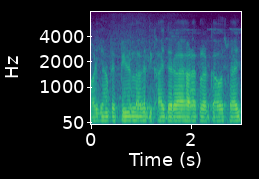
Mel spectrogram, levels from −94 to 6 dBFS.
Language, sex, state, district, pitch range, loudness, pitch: Hindi, male, Punjab, Fazilka, 100-105 Hz, -18 LUFS, 105 Hz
